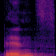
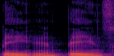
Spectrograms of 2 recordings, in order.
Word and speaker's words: pens: That means they call bread “dona”, milk- “pens” and not “peins” or “pyns”.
